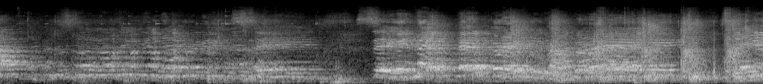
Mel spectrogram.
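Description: Group of children's and adults' voices singing together on stage, the singing getting louder about four seconds in.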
